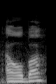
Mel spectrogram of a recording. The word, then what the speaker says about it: Elba: We're on the island of Elba, or Ilba, I think is how you say it, in Italy, on the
